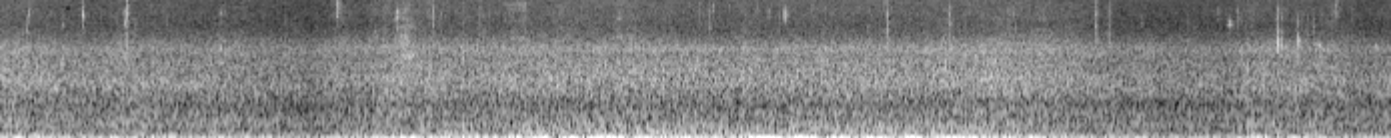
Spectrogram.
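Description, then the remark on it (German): A steady, loud low rumble of road noise from inside a moving car driving to Bern, a few minutes after crossing the border, a constant engine and tire drone that holds evenly for the whole stretch with no voices. “Ich bin gerade in äh, im Auto unterwegs nach Bern und vor ein paar Minuten über die Grenze”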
